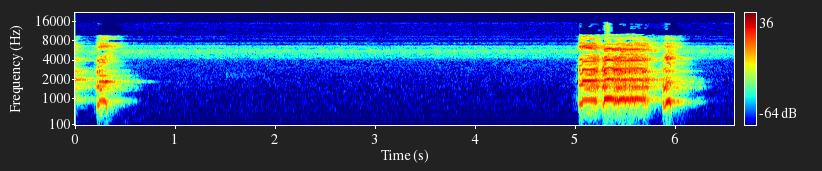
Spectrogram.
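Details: Red junglefowl crowing, offered as a hunting lure: a clipped crow fragment opens, then after a long silence one full harsh, ringing crow with a brief stuttered tail note, clean with no other sounds.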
